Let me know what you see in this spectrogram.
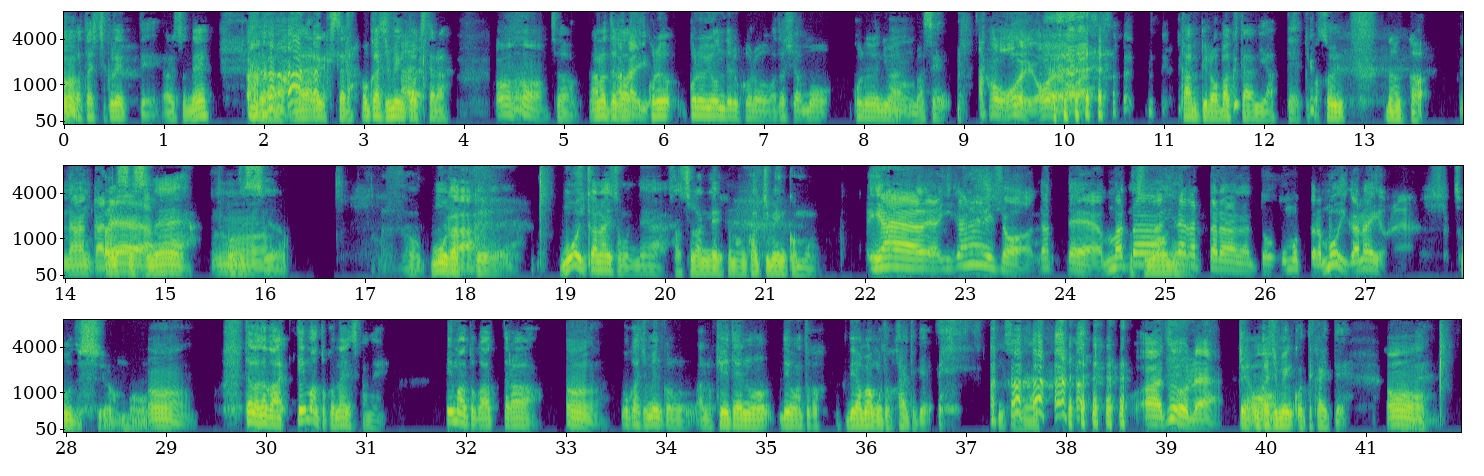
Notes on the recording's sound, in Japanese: ZOOMで収録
